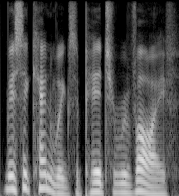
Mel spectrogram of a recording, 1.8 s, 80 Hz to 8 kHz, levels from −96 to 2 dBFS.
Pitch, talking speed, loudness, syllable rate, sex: 140 Hz, 165 wpm, -17 LUFS, 6.0 syllables/s, male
